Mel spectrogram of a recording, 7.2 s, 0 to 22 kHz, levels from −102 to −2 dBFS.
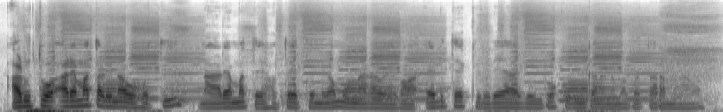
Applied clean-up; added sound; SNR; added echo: none; Breathing + Harmonica; 7 dB; none.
